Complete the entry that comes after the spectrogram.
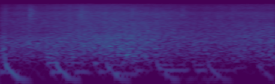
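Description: A steady, full roar of surf washing onto a beach, with low gusty wind rumbling underneath. It stays constant and fairly loud throughout, with no voices.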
